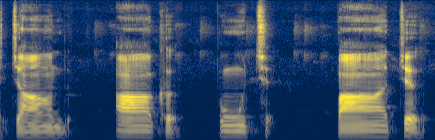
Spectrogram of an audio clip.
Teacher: नाक और मुंह से दोनों से किया जाता है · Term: अनुनासिक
